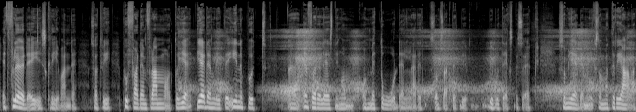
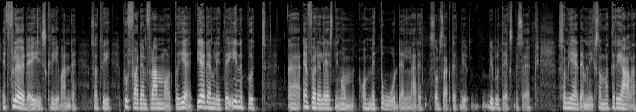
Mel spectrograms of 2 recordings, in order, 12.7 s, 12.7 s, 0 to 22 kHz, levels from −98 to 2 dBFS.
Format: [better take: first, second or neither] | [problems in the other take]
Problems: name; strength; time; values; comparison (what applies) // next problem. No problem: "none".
second | wind noise on the microphone; heavy; from 3.5 s on; 5 dB below the speech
